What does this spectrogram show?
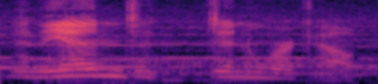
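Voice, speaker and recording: A woman's voice: medium pitch, moderate pace. A woman streamer giving casual, brief reactions to a video game. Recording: game music behind the voice.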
